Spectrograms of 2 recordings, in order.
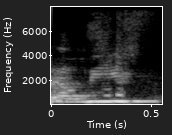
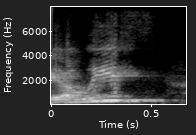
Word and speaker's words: ALICE: which I'll pronounce it Alise it's it looks like Alice but if you slur Alice it sounds like Atlas too much so I'll use the French French pronunciation and say Alise Alise looks at um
